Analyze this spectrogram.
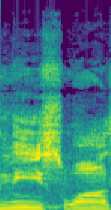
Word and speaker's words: Niçoise: It's a Niçoise salad. Niçoise. What the fuck is it? So uncultured. It doesn't sound the same. It says Nikoi. Jose, the C is silent.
